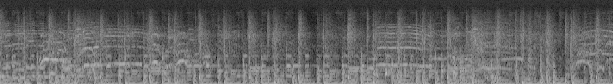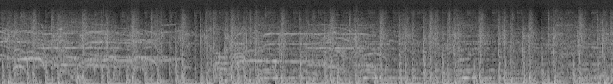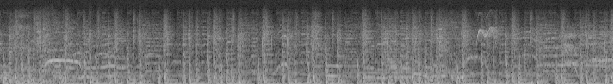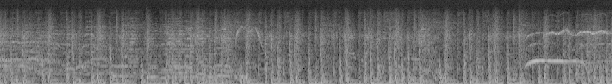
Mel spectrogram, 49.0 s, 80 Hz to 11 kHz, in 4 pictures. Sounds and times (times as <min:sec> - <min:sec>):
Music: 0:00.0 - 0:49.0.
